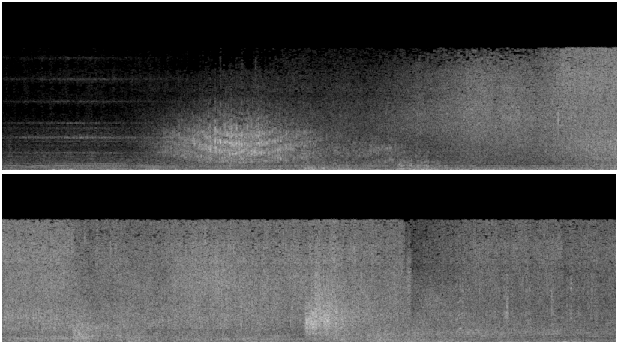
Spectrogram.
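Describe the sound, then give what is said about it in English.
Wind and rain roar around a plane flying through a thunderstorm near Newfoundland, a loud steady rushing noise with a few deep rumbling thunder crashes. “Lightning flashes around the plane, which is buffeted by wind and rain.”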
